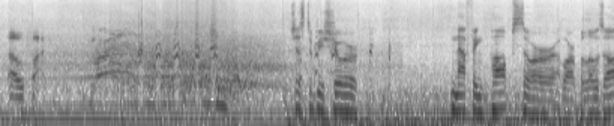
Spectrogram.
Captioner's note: engine noise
